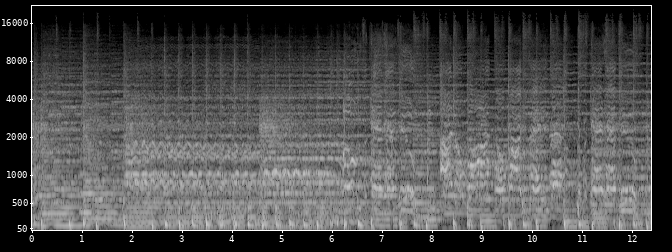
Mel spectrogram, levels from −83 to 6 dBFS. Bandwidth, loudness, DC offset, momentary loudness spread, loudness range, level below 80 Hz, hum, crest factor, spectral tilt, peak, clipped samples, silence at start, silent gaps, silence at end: 19 kHz; -19 LUFS; under 0.1%; 4 LU; 1 LU; -38 dBFS; none; 16 dB; -5 dB/octave; -4 dBFS; under 0.1%; 0 s; none; 0 s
